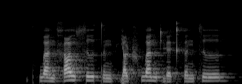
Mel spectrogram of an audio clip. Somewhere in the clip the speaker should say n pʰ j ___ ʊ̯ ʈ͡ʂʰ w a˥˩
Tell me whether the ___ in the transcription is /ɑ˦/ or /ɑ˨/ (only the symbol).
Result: ɑ˦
